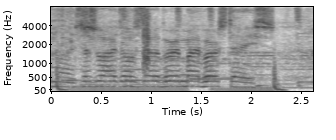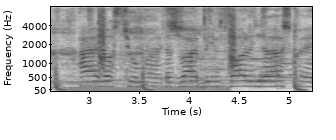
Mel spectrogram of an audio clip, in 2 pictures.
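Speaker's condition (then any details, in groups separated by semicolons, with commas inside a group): No condition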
